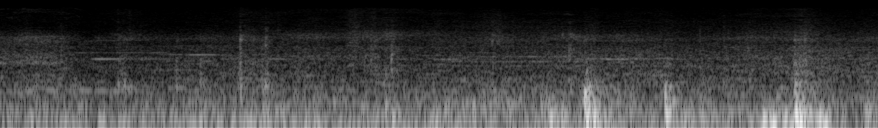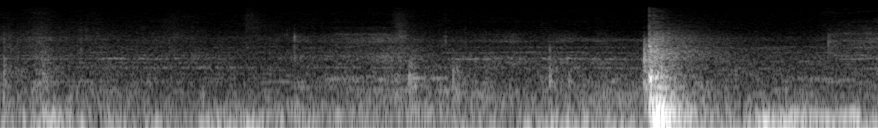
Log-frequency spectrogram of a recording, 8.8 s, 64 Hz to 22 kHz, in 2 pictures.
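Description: A car door, the front door of a 2011 Volvo XC90, shut with a single solid thunk near the end. Before it come a few light knocks from handling things in the cabin.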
